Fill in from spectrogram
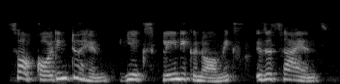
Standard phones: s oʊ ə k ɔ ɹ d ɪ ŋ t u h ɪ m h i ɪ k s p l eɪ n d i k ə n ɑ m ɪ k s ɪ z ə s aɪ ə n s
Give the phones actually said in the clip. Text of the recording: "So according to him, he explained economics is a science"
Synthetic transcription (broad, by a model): s oʊ ə k ɔ ɹ d ɪ ŋ t u h ɪ m h i ɪ k s p l eɪ n d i k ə n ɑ m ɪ k s ɪ z ə s aɪ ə n s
